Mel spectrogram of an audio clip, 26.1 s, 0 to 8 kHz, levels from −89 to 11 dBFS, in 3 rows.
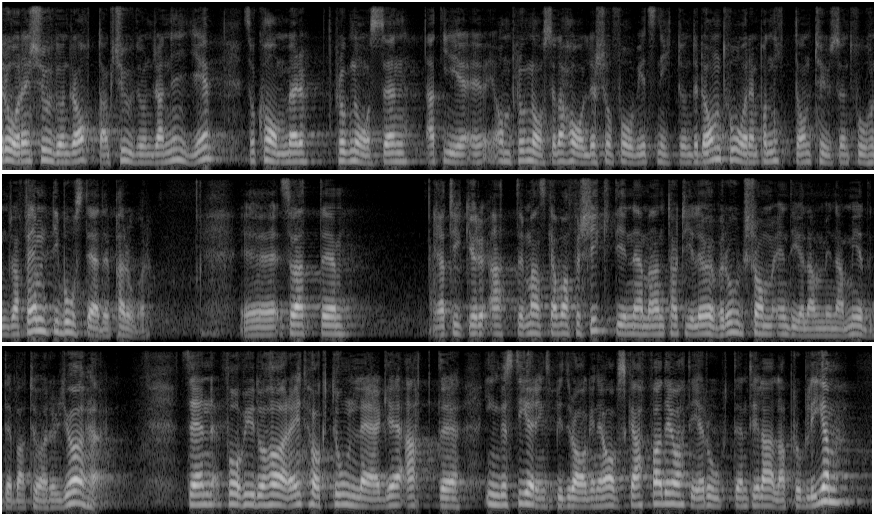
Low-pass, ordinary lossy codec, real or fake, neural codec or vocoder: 7.2 kHz; none; fake; codec, 16 kHz in and 24 kHz out, 1 kbps, XY-Tokenizer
